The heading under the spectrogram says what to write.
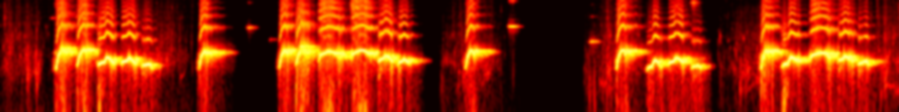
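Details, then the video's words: Tuwu bird singing energetically on a lure recording made for caged birds. Short bursts of ringing whistles that rise then fall in stepped wavers, several phrases over nine seconds with small isolated chirps in the gaps. "Tuwu Gacor Audio - Tembakan Lampiran Burung Tuwu Gacor Sadis"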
